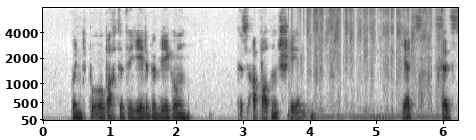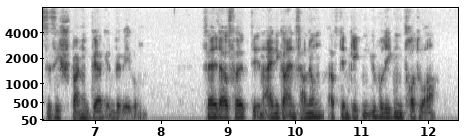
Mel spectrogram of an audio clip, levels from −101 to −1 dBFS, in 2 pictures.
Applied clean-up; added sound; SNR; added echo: neural separator model SepFormer DNS4.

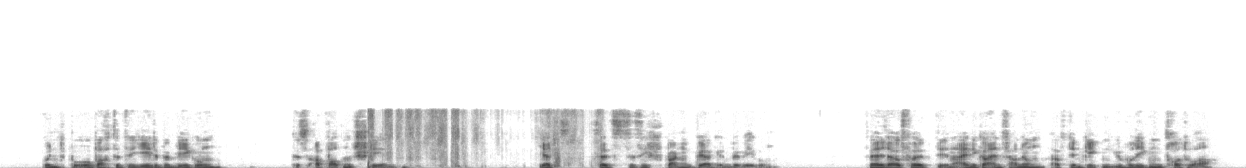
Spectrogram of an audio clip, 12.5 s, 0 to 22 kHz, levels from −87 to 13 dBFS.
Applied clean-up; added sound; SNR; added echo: neural mask model RNNoise.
